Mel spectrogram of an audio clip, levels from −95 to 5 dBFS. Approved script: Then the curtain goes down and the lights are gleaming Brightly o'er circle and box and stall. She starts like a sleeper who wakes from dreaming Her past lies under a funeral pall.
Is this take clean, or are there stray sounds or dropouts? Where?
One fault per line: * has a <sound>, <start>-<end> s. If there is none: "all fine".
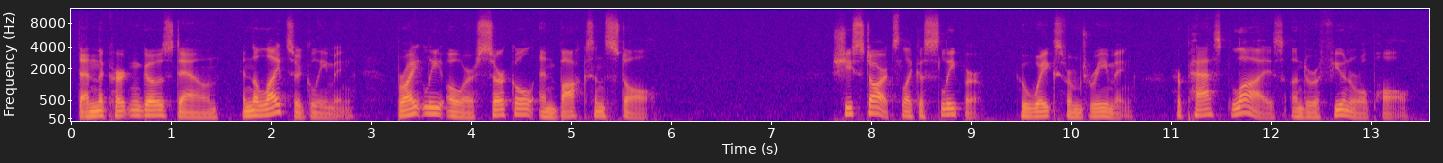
all fine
